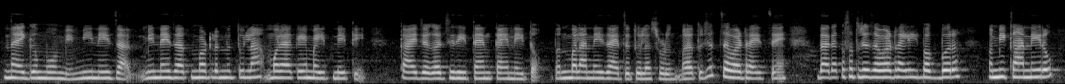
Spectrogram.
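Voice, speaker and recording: Lady doing a pampered girl about to marry, really high pitched, whiny coaxing clingy kid-like talk, cartoon skit. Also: flat delivery, fast, highs cut off, close to an everyday voice. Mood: protesting, clingy. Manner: wheedling, childlike, protesting. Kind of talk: homemade cartoon family skit acting.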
